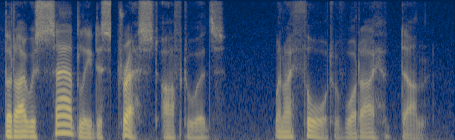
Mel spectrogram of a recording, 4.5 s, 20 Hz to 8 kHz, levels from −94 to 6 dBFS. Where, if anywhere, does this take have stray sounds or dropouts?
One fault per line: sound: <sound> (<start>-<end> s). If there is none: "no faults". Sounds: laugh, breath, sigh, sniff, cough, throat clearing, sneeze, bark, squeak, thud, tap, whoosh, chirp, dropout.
sound: dropout (1.1-1.2 s)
